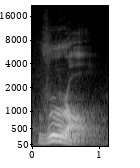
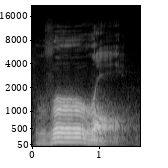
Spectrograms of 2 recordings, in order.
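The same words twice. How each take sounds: First: The first syllable is a simpler 'roo' sound. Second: The first syllable is a full 'rur' sound. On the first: "the easier ru at the beginning" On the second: "the first way has r at the beginning"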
